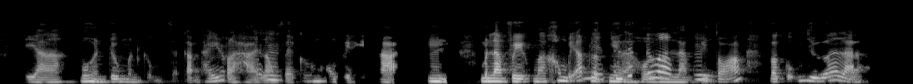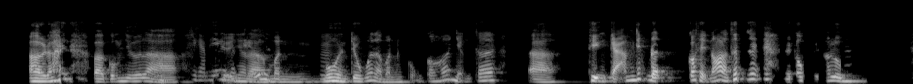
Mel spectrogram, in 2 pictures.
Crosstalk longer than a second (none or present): present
